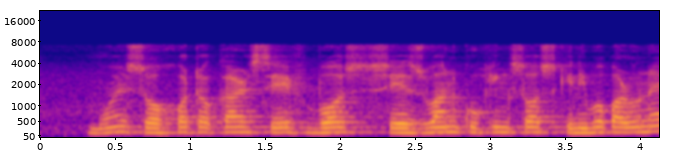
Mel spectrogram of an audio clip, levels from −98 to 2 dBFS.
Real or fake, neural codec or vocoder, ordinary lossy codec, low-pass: real; none; none; 7.2 kHz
